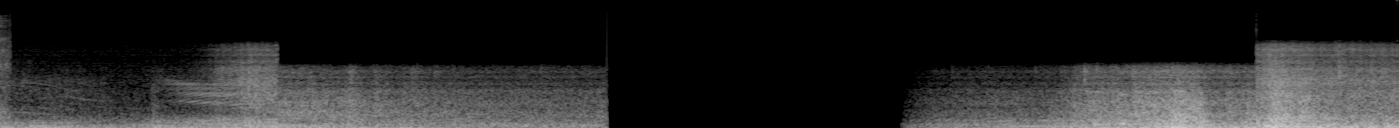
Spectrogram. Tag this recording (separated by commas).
Car, Vehicle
